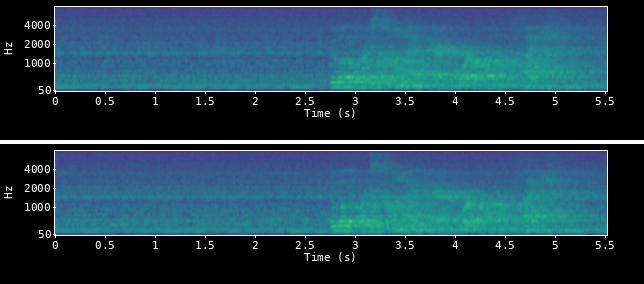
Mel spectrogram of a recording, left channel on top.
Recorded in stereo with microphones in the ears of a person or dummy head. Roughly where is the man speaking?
Right.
